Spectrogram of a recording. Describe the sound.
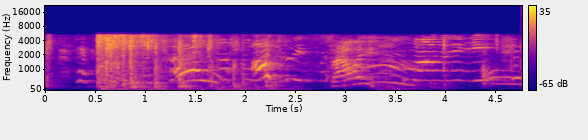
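A sudden loud crash and clatter as someone trips over a toy and tumbles in the dark, with scattering impact noises, followed by agitated voices crying out and talking over the commotion.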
